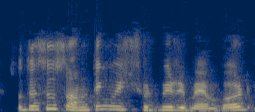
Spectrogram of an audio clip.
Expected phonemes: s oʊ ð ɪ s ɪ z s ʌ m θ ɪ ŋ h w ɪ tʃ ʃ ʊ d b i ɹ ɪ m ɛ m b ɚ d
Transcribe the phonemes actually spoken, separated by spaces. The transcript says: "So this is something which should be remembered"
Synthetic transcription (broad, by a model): s oʊ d ɪ s ɪ z s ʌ m t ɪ ŋ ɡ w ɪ tʃ ʃ ʊ d b i ɹ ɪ m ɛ m b ɚ d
